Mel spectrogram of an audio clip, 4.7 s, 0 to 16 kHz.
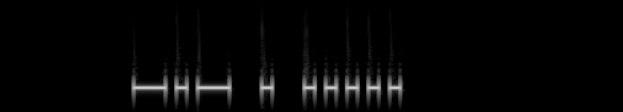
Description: Morse code, heard as a keyed tone, about 15 wpm, 700 Hz. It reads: KE5
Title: USA Call Sign Prefixes - Repeated 2x - 15wpm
